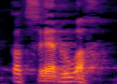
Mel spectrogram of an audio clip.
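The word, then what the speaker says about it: קוצר רוח: En Éxodo 6:9 aparece una frase hebrea que se pronuncia Kotzer Ruach.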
